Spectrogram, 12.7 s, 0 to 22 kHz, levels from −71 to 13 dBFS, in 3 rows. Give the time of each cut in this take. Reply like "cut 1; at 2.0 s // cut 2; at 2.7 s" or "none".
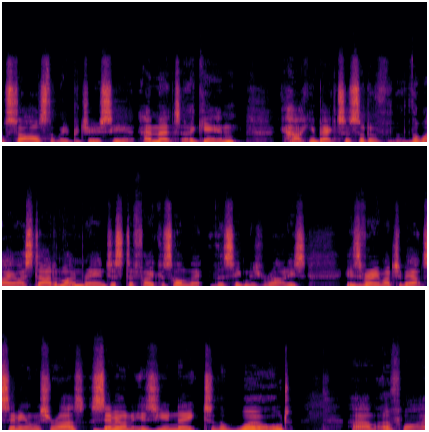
none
